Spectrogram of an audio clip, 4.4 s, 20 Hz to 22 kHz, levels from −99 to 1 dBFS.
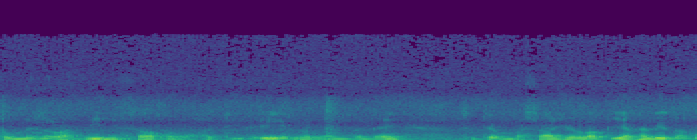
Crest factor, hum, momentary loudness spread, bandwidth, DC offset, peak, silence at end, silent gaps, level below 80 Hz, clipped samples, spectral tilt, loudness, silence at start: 18 dB; none; 12 LU; 16.5 kHz; under 0.1%; -12 dBFS; 0 s; none; -54 dBFS; under 0.1%; -8 dB/octave; -29 LUFS; 0 s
